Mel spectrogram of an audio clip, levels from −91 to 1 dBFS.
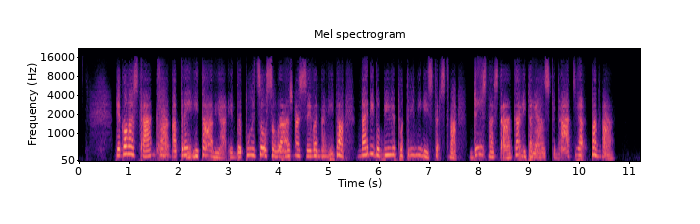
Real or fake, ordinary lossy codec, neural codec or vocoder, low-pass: fake; MP3, 64 kbps; codec, 44.1 kHz, 0.9 kbps, DAC; 19.8 kHz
